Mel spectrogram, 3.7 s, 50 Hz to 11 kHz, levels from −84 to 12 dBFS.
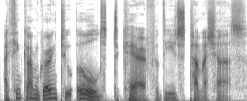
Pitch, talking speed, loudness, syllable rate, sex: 100 Hz, 180 wpm, -20 LUFS, 4.2 syllables/s, male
